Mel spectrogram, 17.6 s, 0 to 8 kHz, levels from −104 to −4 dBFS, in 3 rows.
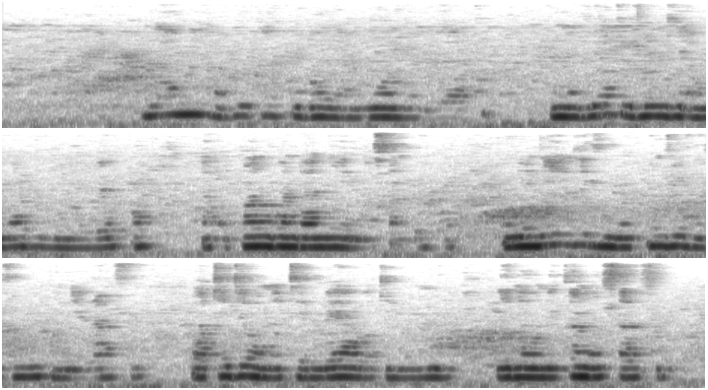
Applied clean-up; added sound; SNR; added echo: classical method WPE with log-MMSE.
